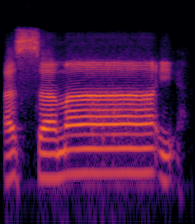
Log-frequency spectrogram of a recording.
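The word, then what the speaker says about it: السماء: Cara bacanya langsung masuk ke sin ya. Alif lamnya tidak terbaca. Dan cirinya setelah alif lam ada huruf yang bertasyid yaitu di sin. Lanjut. Assama ma assamaai.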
